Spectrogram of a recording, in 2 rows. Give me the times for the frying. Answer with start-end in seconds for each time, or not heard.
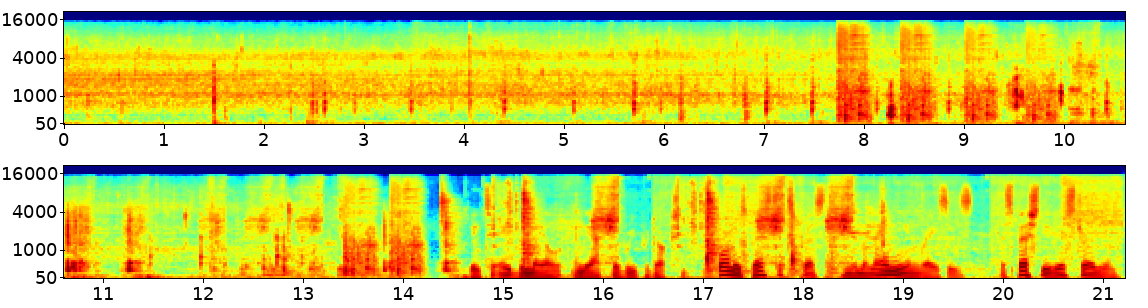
0.0-21.1.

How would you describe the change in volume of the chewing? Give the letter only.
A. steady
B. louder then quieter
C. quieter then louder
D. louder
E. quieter
B.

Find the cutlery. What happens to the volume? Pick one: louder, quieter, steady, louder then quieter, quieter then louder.
quieter then louder.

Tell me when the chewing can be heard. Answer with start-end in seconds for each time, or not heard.
8.2-14.8.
